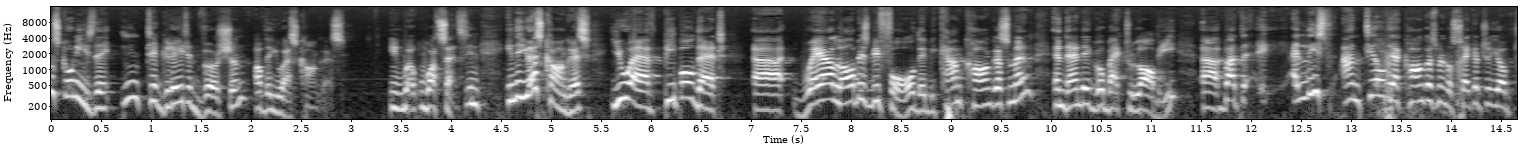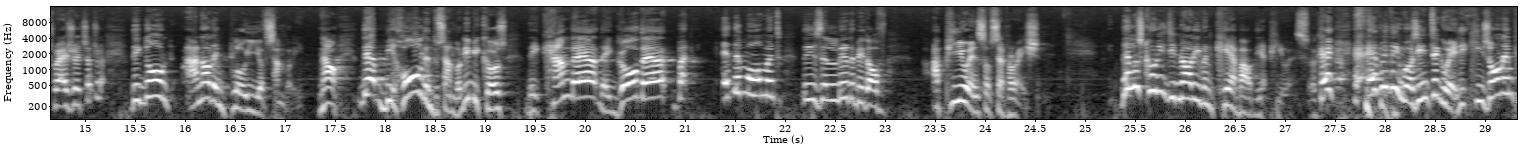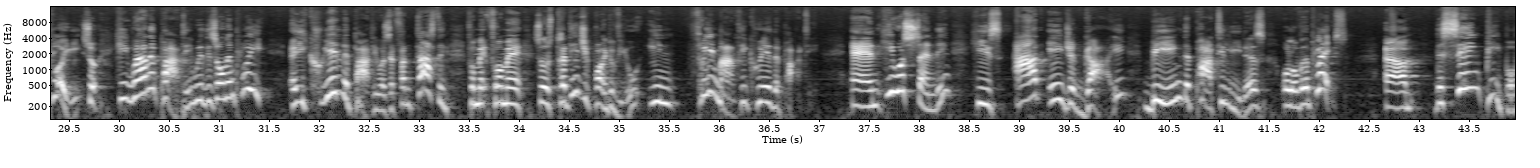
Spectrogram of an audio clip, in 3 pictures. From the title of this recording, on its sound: Live at Mason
